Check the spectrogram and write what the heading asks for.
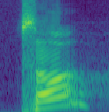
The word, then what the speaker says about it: Saul: Is that Saul? Is that how it's pronounced? Saul?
